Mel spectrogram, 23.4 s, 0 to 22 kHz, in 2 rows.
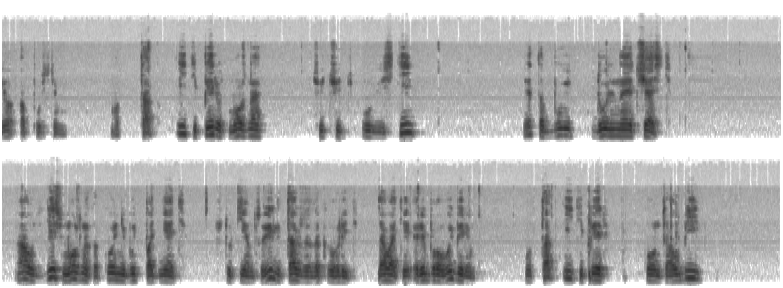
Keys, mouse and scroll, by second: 4.7 click, 7.1 middle click, 10.3 click, 10.8 middle click, 11.5-12.1 scroll up 1, 12.1 middle click, 12.1 scroll up 2, 14.0 middle click, 15.1 scroll down 1, 15.4 middle click, 18.0 click, 19.0 click, 19.5 middle click, 21.9 ctrl+b.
